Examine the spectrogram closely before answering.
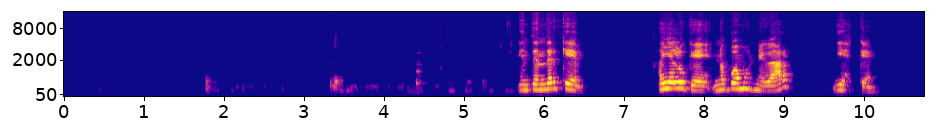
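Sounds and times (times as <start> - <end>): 
person taking a sip of water: 3.3 - 5.6
speech: 5.6 - 6.6, 7.4 - 10.2.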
